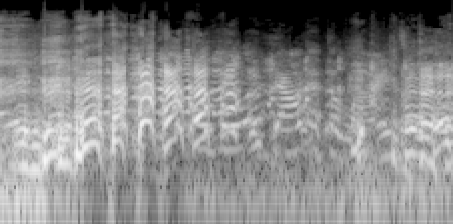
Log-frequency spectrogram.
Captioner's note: all laughing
